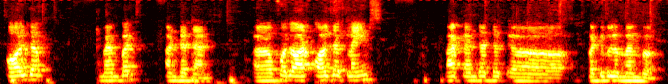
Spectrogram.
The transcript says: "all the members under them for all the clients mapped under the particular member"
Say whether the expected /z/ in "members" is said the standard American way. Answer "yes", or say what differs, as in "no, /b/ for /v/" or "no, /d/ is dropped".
no, /z/ is dropped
